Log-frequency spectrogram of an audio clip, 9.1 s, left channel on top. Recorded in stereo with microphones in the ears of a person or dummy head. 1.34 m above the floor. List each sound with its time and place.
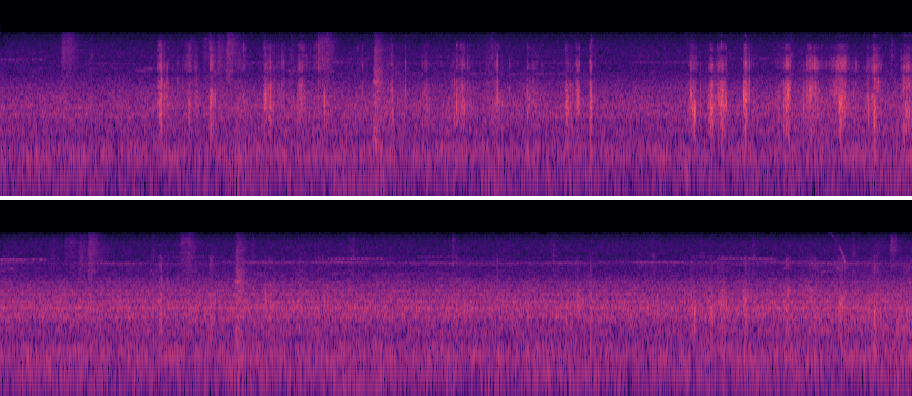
0.0 s an insect: 80° right
1.6 s running footsteps: 50° left (ahead or behind); by 9.1 s 65° left (ahead or behind)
